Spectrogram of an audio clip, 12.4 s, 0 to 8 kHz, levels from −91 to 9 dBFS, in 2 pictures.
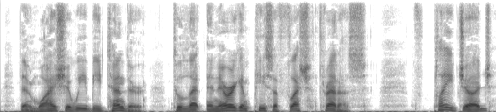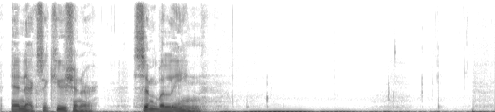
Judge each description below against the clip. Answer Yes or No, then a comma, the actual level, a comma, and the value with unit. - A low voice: Yes, very low, 95 Hz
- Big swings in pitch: Yes, wide, 5.8 semitones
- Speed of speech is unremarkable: No, slow, 95 wpm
